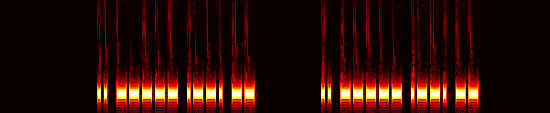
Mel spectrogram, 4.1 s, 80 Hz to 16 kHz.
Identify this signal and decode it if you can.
Morse code, heard as a keyed tone, about 47 wpm, 700 Hz. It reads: I0PM I0PM
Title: DXCC-100 Call Signs - 4 Characters - Repeated 2x - 50wpm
